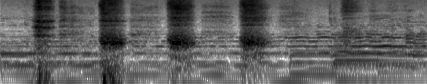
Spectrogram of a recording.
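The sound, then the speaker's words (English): A person sharply draws in breath, trying to suck in the belly: four quick, loud gasping inhales come at a steady pace, then a fainter one follows over a quieter breathy background. “I suck it in when I look in a mirror. Take the biggest breath I can.”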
